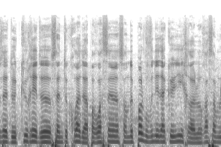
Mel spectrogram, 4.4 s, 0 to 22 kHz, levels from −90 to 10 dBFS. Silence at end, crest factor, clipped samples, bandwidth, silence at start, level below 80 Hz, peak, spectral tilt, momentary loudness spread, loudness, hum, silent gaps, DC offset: 0 s; 16 dB; under 0.1%; 14 kHz; 0 s; -30 dBFS; -4 dBFS; -6.5 dB/octave; 4 LU; -21 LUFS; none; none; under 0.1%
